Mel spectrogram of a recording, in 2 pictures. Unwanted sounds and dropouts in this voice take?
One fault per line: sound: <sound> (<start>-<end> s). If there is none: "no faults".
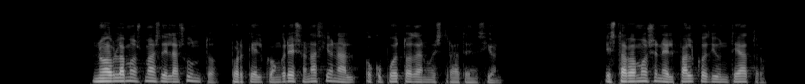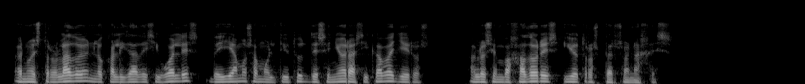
no faults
